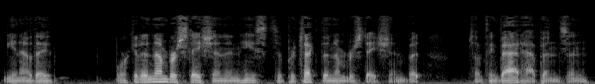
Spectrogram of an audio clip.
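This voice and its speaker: Low-voiced man chatting as podcast co-host. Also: fairly quick, gravelly, slightly rough, dry recording. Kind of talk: casual chat.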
